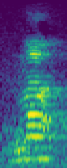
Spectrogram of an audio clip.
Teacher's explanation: న నాలుక చివరి భాగం వెళ్లి పై ఎంగిడిని నొక్కితే వచ్చేటటువంటి మాటలు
